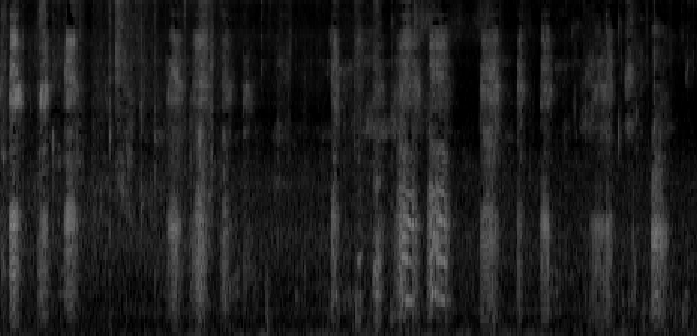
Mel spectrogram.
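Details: Two Boxer dogs, Rex and Sammie, playing indoors with new toys Rex got as a birthday gift; a steady run of short, rough grunts and snorts, roughly two or three a second, with soft rustling between.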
